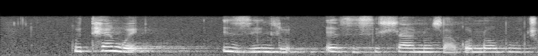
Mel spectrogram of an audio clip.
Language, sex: South Ndebele, female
